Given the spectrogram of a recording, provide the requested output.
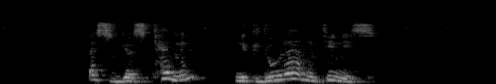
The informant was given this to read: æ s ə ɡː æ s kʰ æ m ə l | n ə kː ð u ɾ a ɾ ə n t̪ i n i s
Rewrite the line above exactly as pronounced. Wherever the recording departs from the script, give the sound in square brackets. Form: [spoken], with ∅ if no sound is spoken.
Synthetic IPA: æ s ə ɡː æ s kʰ æ m ə l | n ə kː ð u ɾ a ɾ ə n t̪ i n i s

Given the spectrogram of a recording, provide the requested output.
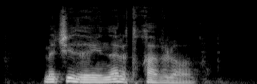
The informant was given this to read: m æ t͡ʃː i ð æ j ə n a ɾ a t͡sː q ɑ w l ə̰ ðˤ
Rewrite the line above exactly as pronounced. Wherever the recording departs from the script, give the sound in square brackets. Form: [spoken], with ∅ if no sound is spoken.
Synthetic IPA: m æ t͡ʃː i ð æ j ə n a ɾ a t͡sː q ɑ [v] l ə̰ ðˤ

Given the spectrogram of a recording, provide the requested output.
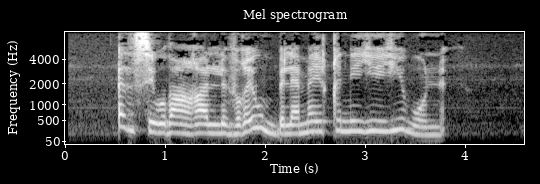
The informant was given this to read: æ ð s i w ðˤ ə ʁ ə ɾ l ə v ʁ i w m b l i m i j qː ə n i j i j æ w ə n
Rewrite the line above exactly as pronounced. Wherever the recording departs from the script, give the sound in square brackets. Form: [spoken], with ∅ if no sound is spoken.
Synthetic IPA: æ ð s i w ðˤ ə ʁ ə ɾ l ə v ʁ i w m b l [æ] m [æ] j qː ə n i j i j [i] w ə n

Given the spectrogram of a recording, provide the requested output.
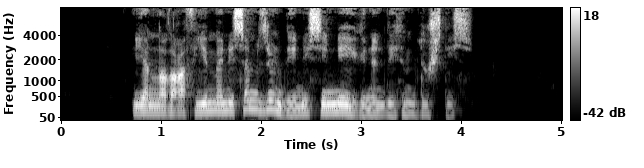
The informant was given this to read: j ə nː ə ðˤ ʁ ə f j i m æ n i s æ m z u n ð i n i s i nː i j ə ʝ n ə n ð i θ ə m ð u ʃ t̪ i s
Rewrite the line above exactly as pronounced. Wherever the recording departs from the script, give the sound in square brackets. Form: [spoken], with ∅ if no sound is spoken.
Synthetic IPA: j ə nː ə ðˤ ʁ ə f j i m æ n i s æ m z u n ð i n i s i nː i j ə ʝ n ə n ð i θ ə m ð u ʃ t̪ i s

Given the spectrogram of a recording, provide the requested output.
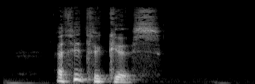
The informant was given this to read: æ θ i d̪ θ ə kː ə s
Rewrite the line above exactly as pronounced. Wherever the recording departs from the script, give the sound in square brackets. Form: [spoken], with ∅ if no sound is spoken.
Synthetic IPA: æ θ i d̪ θ ə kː ə s

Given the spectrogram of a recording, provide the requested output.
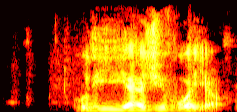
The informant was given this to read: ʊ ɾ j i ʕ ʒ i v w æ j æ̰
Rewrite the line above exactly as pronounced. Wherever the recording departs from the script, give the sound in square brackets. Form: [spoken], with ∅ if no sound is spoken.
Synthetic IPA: ʊ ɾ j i ʕ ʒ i v w æ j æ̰

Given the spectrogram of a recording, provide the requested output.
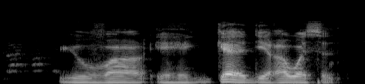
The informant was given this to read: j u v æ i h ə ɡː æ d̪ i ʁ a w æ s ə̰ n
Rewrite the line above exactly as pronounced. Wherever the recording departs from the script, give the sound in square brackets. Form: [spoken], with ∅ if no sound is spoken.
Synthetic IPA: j u v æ i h ə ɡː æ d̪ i ʁ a w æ s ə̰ n

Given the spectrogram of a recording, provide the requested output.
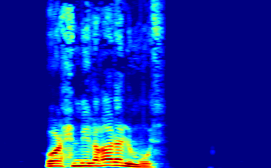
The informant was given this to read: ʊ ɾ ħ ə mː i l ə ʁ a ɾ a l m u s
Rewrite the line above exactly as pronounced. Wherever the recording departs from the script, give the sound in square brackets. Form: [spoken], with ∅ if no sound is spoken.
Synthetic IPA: ʊ ɾ ħ ə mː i l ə ʁ a ɾ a l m u [θ]

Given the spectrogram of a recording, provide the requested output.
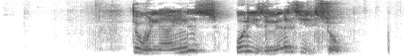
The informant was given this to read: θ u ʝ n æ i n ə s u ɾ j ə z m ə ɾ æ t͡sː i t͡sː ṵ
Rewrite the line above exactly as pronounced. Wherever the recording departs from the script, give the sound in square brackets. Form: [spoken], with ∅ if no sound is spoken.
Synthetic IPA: θ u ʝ n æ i n ə s [ʊ] ɾ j ə z m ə ɾ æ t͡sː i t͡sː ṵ

